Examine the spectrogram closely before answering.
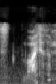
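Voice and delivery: softly whispered question. Real, not acted. Player whispering to fellow player, softly asking. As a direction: hush it like a conspiratorial aside.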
